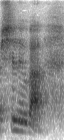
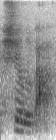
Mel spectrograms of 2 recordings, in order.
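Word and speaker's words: Šiluva: a lesser-known marian apparition called our lady of shaluva some people call it our lady of siluva and other people call it our lady of sheluva it's very confusing a lot of people pronounce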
